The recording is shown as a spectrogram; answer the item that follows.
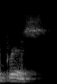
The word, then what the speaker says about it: bris: my son's brit mila that's a bris we we say in english for bris because that's from the ashkenazic hebrew because that tab used to be a sabe so we pronounced like an s brit so we have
